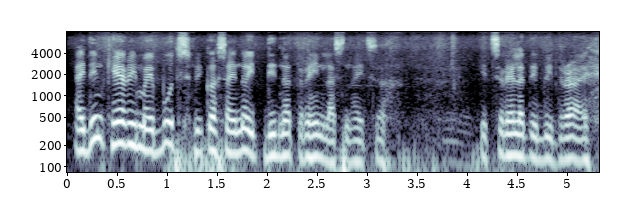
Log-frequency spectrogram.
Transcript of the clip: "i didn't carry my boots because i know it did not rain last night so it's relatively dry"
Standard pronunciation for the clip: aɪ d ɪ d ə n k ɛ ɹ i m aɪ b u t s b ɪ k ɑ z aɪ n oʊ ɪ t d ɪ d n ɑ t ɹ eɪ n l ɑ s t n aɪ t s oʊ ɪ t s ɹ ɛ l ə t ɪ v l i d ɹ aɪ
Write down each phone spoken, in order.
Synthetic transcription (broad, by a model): aɪ d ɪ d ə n k ɛ ɹ i m aɪ b u t s b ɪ k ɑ s aɪ n oʊ ɪ t d ɪ d n ɑ t ɹ eɪ n l ɑ s t n aɪ t s oʊ ɪ t s ɹ ɛ l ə t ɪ b l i d ɹ aɪ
